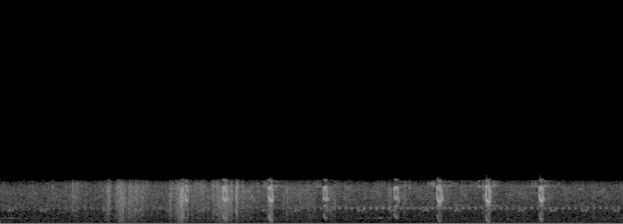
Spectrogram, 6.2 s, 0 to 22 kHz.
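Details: Blacksmith lapwings, a family with one chick, at Gowrie dam waterhole in Djuma Game Reserve, Sabi Sand Wildtuin, South Africa, 06:28, 09/08/18; hard metallic clinks repeated about every half second, with a steady pulsing drone and low rumble behind.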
